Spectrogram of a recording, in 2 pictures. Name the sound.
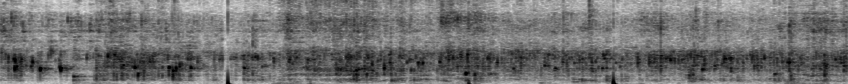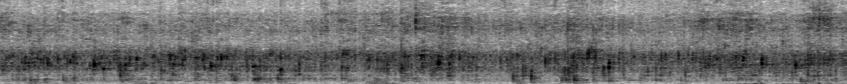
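ridge gourd frying in hot mustard oil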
